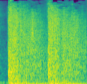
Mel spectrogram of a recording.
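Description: A sawed-off shotgun fires in Fallout New Vegas: two loud, booming blasts about half a second apart, each filling the clip with a dense, roaring burst, with no talk.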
